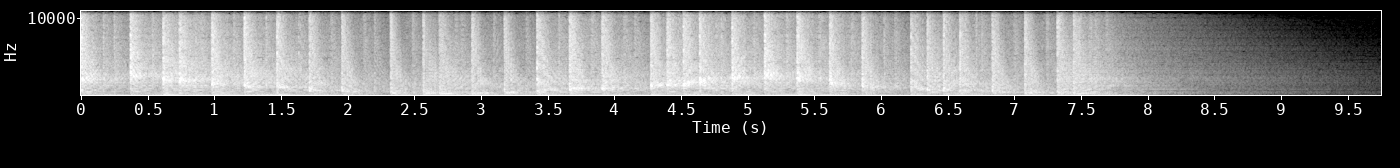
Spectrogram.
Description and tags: sydance9 123bpm
Made with vst instruments.
club, dance, disco, drop, instrumental, intro, jingle, mix, move, podcast, sample, techno, trailer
